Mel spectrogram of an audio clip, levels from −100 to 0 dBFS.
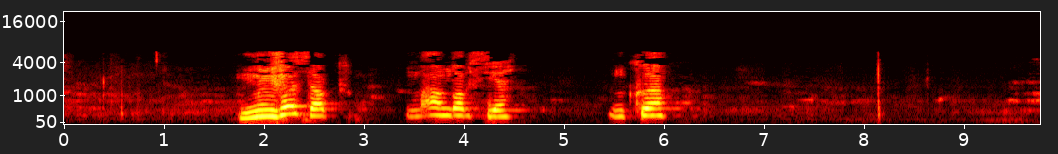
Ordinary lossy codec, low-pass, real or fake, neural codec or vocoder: MP3, 24 kbps; 7.2 kHz; fake; codec, 16 kHz, 8 kbps, FreqCodec, smaller model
